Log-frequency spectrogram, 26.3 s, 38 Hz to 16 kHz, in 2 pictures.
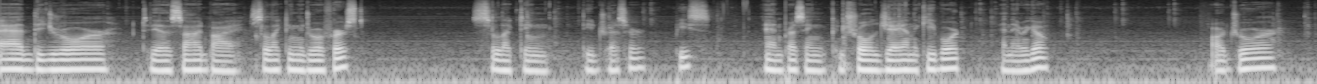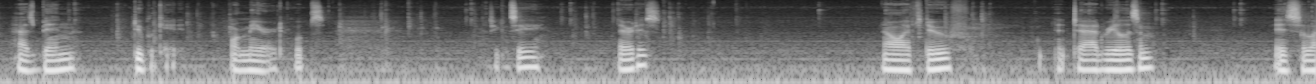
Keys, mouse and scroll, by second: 0.0 g, 0.5-2.2 drag, 2.8 g, 6.0 g, 6.3-8.4 drag, 8.9 ctrl+j, 9.5 a, 10.2 Tab, 10.7 a, 12.6 ctrl+l, 16.9 ctrl+super+l, 17.3 g, 18.2 g, 18.9 g, 19.3-21.3 drag, 19.5 Tab, 19.8 a, 22.3 Tab, 22.7 g, 24.4 a.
